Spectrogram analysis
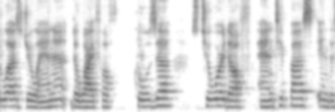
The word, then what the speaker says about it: Chuza: husband is, and so it's Chuza with a hard C, not C-H, Chuza, is that? I think that's how you pronounce it, yes.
